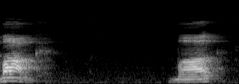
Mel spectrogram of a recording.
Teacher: ঘটা হচ্ছে মহাপ্রাণ, এটা অল্প প্রাণে এলো গ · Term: অল্প প্রাণী ভবন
